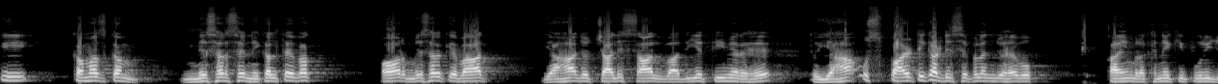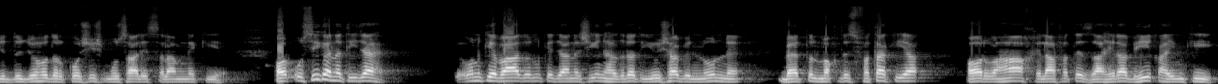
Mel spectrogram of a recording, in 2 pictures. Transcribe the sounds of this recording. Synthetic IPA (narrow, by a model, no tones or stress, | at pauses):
ki | kɐməskɐmː | ɪsəɾsenɪkəlt̪eʋɐk̚t̪̚ | ɔːɾmɪsəɾkebaːd̪̚ | jɐɦãd͡ʒoːt͡ʃaːliːsːaːlʋaːd̪ijet̪imẽɾɐɦe | t̪ojɐɦãʔʊspaːɾʈikaɖɪsɪp̬lɪnd͡ʒoːɦɛʋo | qaːɪmɾɐkʰnekipuːɾid͡ʒʊd̪ːd͡ʒʊɦd̪ɔːɾkoːʃɪʃmuːsaɐlɛːɪsːɐlaːmnekiɦɛ̰ː | ɔːɾʊsikanɐt̪iːd͡ʒaɦɛ | keʊnkebaːd̪ʊnked͡ʒaːnɐʃiːnɦɐzɾət̪juːʃabɪnːuːnːe | bɛːt̪ʊlmɐqd̪ɪsfɐt̪akija | ɔːɾʋɐɦãxɪlaːfət̪ezaːɦɪɾabʱiqaːɪmkiː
